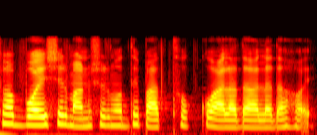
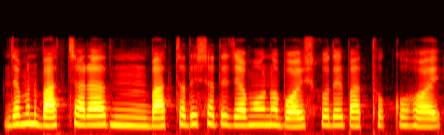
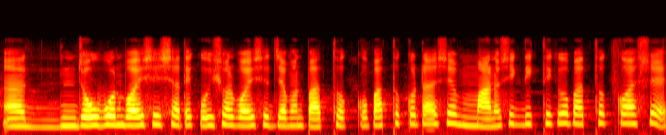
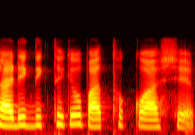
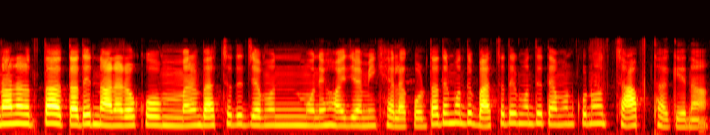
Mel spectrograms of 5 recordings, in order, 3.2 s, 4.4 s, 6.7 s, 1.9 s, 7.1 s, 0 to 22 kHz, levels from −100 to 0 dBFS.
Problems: continuous background conversations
